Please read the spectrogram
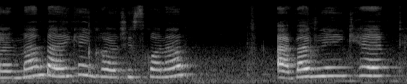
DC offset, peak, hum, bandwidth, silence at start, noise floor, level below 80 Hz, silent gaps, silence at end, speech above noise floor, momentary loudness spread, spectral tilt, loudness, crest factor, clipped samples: under 0.1%; -4 dBFS; none; 17 kHz; 0 s; -44 dBFS; -54 dBFS; none; 0 s; 23 dB; 8 LU; -5 dB/octave; -21 LUFS; 18 dB; under 0.1%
